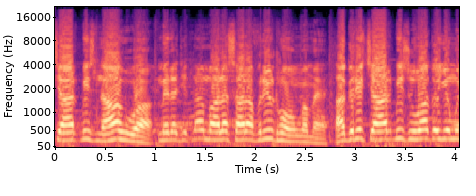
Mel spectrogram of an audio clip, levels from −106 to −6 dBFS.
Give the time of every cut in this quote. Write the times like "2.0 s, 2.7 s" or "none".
1.1 s, 2.7 s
